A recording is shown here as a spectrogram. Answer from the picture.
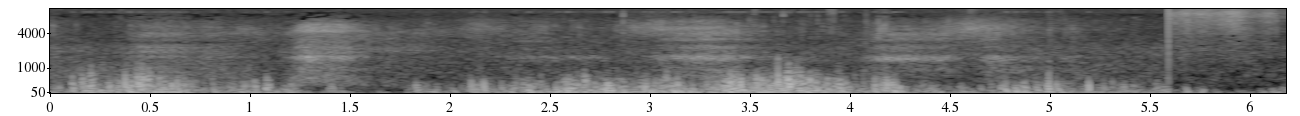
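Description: Wind buffeting the microphone in gusts: a low rumble that swells and dips.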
